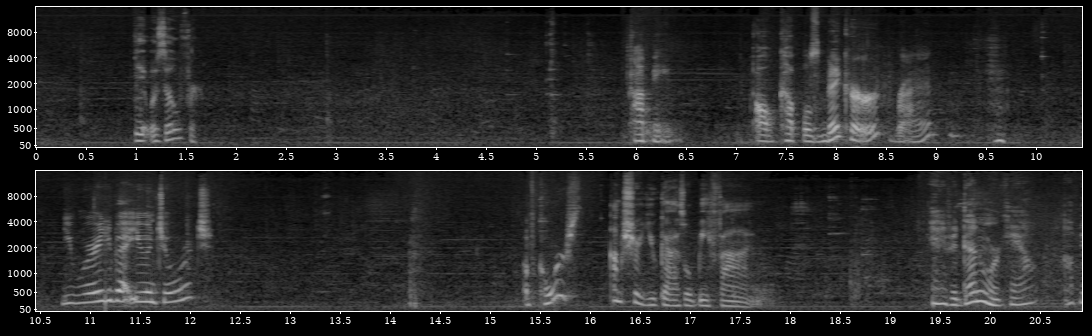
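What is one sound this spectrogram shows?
An older woman speaks calmly close by.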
